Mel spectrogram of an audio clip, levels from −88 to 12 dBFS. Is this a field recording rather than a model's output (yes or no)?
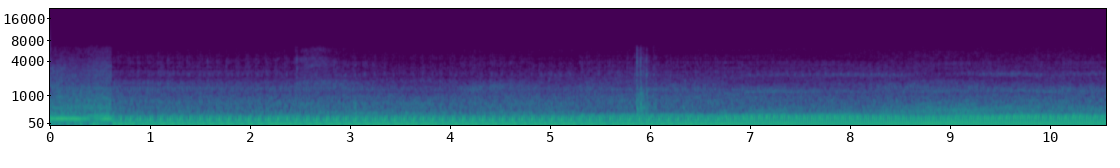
yes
